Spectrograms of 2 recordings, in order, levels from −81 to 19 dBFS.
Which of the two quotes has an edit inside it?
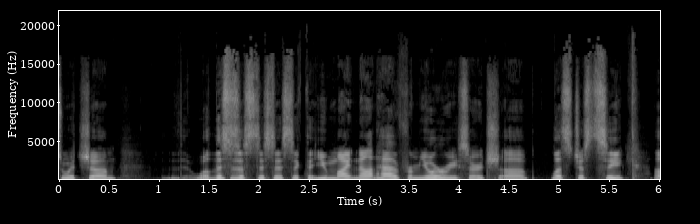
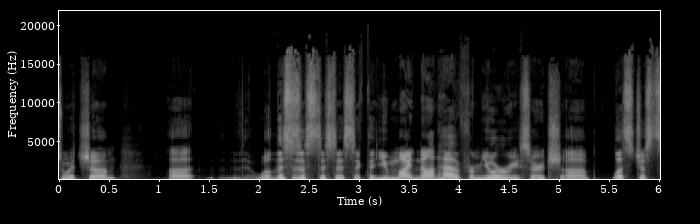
first; 1 cut; at 1.0 s

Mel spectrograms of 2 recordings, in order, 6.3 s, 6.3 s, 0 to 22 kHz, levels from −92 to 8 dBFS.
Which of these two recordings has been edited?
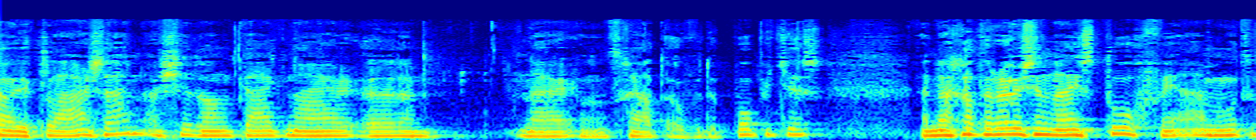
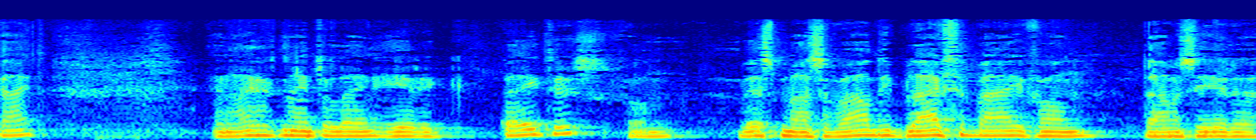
first; 1 cut; at 2.9 s

